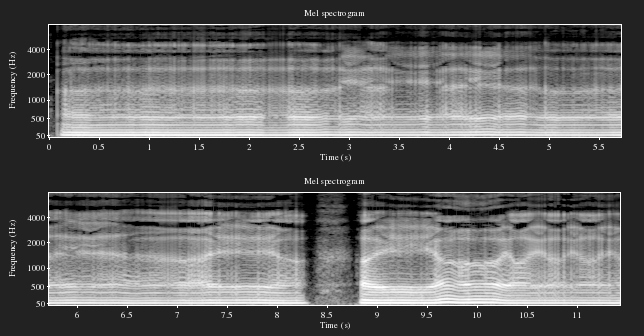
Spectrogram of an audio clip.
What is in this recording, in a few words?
boredom sucks, male spoken word; MALE MISC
